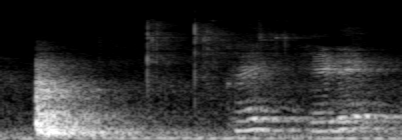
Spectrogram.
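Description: A sudden loud knock just after the start, then a few short sharp clicks and a person's voice in the second half.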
